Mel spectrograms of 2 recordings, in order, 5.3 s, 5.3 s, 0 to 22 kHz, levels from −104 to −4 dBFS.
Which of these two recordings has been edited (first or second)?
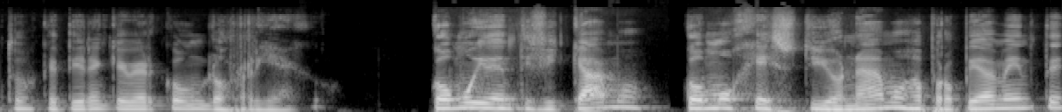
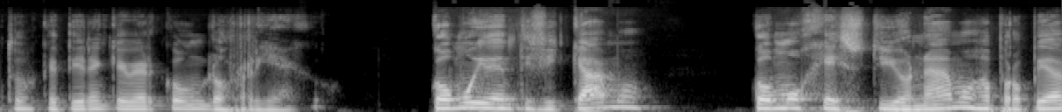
first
